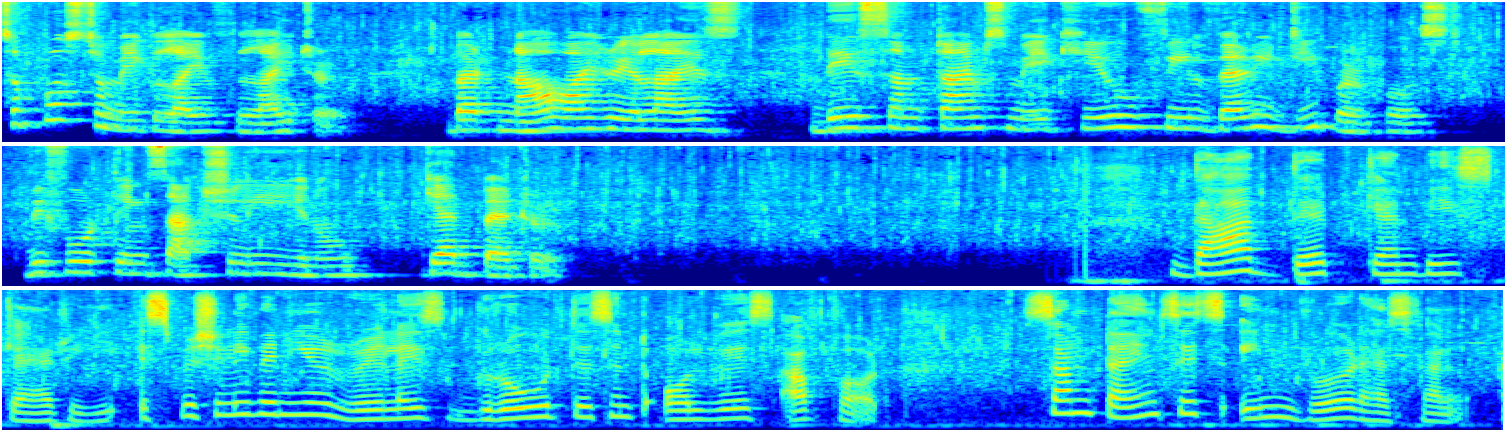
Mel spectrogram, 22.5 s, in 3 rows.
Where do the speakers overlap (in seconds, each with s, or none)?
none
